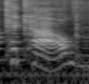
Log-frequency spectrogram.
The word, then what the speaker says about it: cacao: Raw cacao, and that's how it's pronounced.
